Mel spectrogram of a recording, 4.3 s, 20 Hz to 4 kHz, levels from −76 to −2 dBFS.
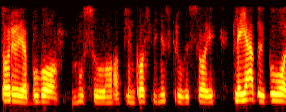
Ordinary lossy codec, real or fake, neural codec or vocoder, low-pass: Opus, 64 kbps; real; none; 3.6 kHz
